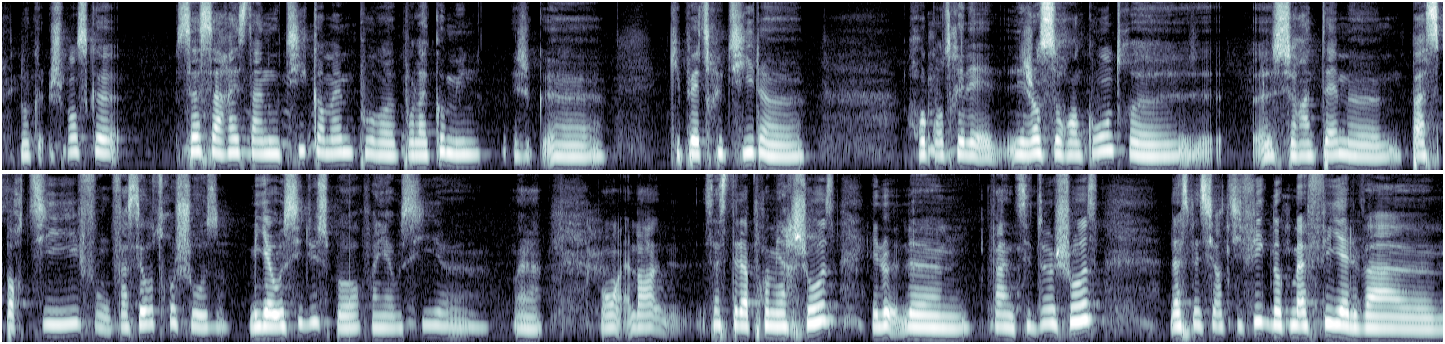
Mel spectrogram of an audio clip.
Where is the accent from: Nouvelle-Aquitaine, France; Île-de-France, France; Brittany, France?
Brittany, France; Plozévet; je lui dis que je suis de Plozévette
